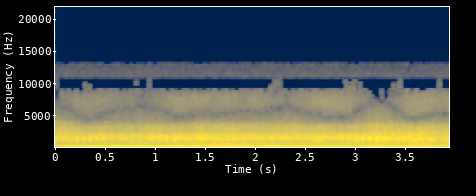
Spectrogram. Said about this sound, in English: Our consul has been refused admittance, and now one is going off. One Army helicopter is taken off. That means that they are now beginning to attack.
